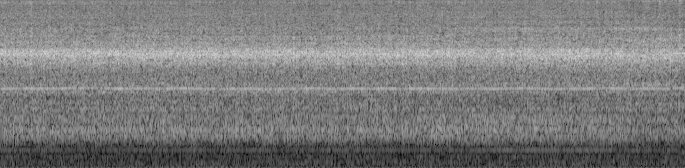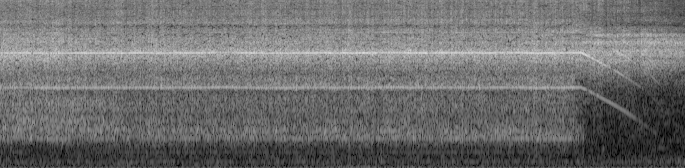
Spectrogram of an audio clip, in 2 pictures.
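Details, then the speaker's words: Car after pinion replacement and motor plate work, brushes in good condition: steady high-pitched whine with raspy edge, then winds down; tire not seated correctly, rubbing on the rear post; crown gear still suspect. "That noise was it not sitting on there correctly. The tire was rubbing on the post in the back."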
